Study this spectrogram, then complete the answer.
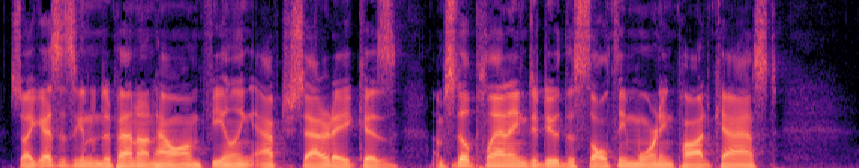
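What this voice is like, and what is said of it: Voice not fully recovered. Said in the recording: “as you can tell, my voice is still not 100%”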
